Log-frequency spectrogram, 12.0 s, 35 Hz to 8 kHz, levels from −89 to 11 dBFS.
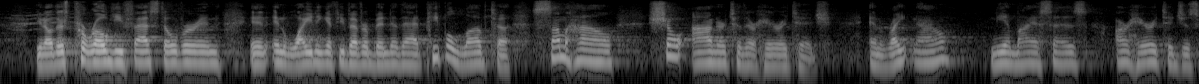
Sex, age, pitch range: male, 40-59, 125-170 Hz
